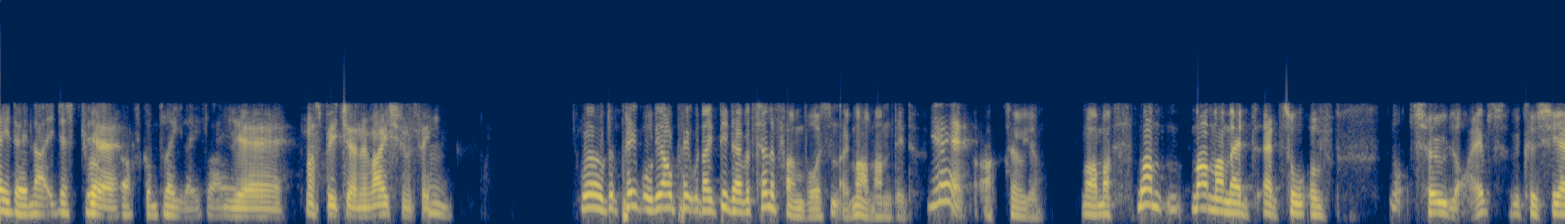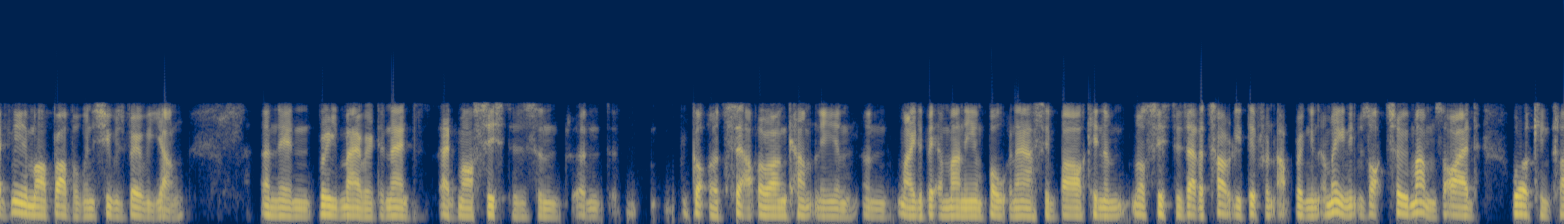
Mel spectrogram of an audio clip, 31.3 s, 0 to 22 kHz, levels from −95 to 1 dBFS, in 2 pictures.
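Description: From start to finish the speech sounds narrow and boxed-in, with nothing above 4 kHz, and it carries a plainly audible rough, slightly synthetic edge. This is iLBC codec damage. The iLBC codec passes only the narrowband range and codes each frame's excitation on its own, without drawing on the previous frame. The coarseness points to the 13.33 kbps mode, which fits 30 ms frames.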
